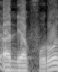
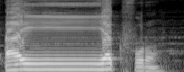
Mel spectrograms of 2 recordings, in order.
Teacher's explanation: memasukkan bunyi Nun kepada huruf setelahnya kemudian disertai dengan gunah · mati bertemu dengan huruf ya dan di sini warnai abu-abu artinya nunnya dianggap tidak ada langsung dibaca ke ya maka sambil dimasukkan ke ya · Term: Idgham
